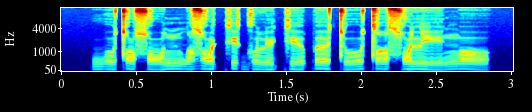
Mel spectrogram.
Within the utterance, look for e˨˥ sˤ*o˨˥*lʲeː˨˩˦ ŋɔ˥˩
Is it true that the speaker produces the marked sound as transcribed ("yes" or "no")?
yes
